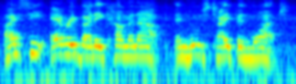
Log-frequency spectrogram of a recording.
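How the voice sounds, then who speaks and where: A woman leaving informal voice messages for a group chat, explaining things in a halting, repetitive way. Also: mid-range voice, fairly even intonation, darkish tone. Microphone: phone. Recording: noisy phone voice clips.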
